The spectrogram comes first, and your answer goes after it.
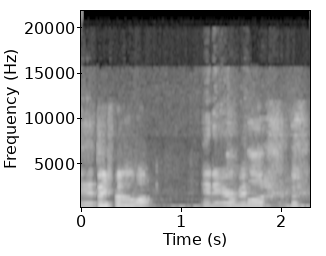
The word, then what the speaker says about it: Allah: Allah. Allah. Allah. It sounds Saifullah. powerful. Allah. It sounds Saifullah. powerful. Doesn't it sound powerful, Kurt? Dude, it sounds sick. Like Allah.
